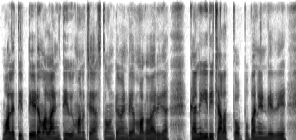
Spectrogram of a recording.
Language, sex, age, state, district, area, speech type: Telugu, male, 60+, Andhra Pradesh, Kakinada, urban, spontaneous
